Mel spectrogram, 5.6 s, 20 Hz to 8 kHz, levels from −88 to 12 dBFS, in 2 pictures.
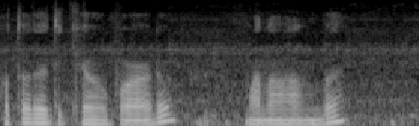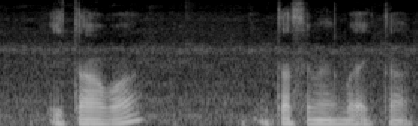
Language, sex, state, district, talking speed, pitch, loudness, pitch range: Nagamese, male, Nagaland, Dimapur, 150 wpm, 95 Hz, -21 LUFS, 85-110 Hz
